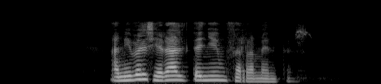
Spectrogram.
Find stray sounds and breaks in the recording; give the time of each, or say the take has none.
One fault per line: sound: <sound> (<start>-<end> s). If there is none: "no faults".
no faults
